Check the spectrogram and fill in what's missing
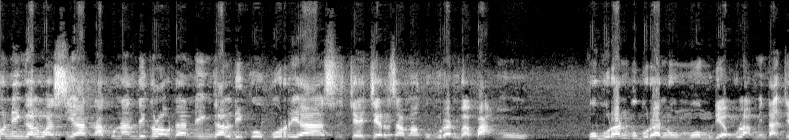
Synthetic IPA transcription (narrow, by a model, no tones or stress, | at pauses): niŋɡalwasiat̪̚akunant̪ikaloudahniŋɡaldikubʊrjasd͡ʒɛt͡ʃɛrsamakubuɾanbapaʔmu | kubuɾankubuɾanumʊmdiapulaʔmint̪aʔd͡ʒ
